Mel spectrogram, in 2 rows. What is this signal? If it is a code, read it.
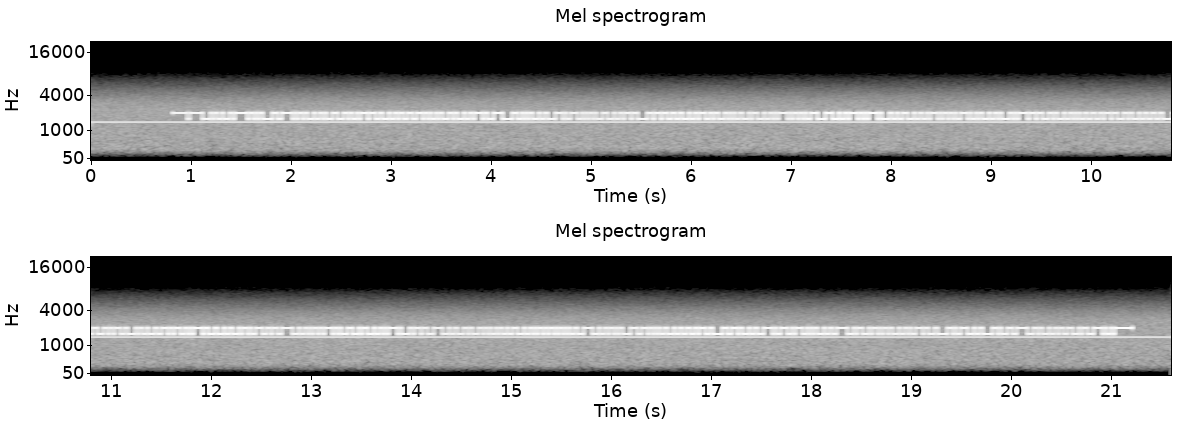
RTTY (50 baud, 450 Hz shift), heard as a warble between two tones, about 1900 Hz centre, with a steady whistle near 1450 Hz. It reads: JTVF ZNGU WCDN KMTR OBRZ QTQI UASH XFBO KXEL GFBD EXQN SIQN ITNU CUXA HBPV FKZH XEQM NNDL FJSM JOCS IUTC MBGR VHHF BATB TZVN WHMD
